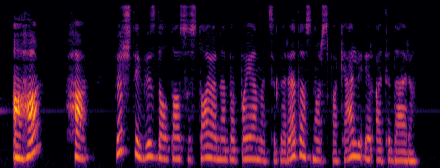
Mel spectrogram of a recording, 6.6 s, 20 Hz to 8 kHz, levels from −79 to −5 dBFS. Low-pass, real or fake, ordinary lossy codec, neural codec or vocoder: 7.2 kHz; real; MP3, 48 kbps; none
